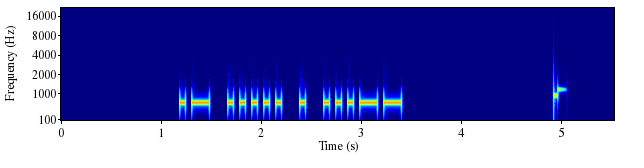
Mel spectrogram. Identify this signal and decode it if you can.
Morse code, heard as a keyed tone, about 20 wpm, 700 Hz. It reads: A5E3
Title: Four Letter-Number Combinations - 20wpm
